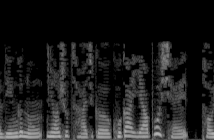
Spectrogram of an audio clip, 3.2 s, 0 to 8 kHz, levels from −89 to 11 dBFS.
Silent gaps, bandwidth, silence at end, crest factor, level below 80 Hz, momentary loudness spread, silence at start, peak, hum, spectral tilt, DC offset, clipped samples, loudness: none; 5.8 kHz; 0 s; 14 dB; -62 dBFS; 8 LU; 0 s; -14 dBFS; none; -10.5 dB/octave; under 0.1%; under 0.1%; -29 LUFS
